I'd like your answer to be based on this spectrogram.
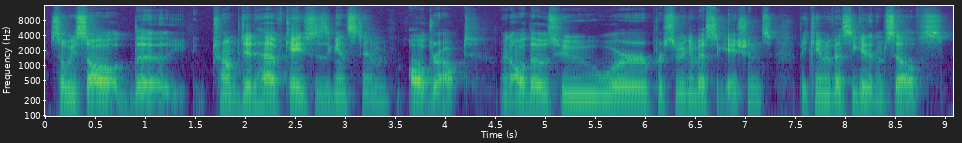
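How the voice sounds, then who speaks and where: A man's voice: mid-range voice, fairly even intonation, a little slow, hardly any pauses. A man giving casual political commentary, reading news items aloud and reacting with exasperated sarcasm, often restarting his sentences.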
